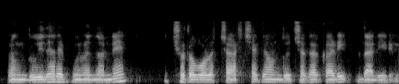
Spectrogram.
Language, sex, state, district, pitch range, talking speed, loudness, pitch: Bengali, male, Tripura, West Tripura, 110-115 Hz, 195 wpm, -18 LUFS, 110 Hz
